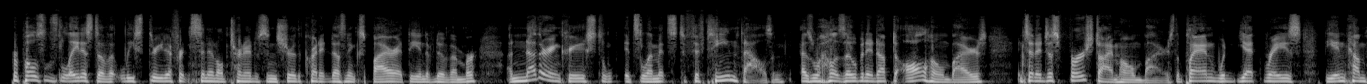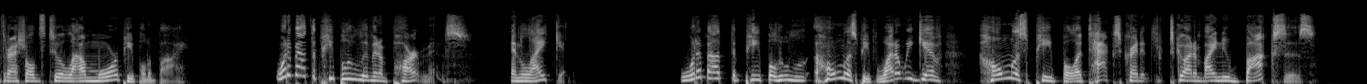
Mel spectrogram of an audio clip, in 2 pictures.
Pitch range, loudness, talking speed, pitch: 135-180 Hz, -22 LUFS, 200 wpm, 150 Hz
